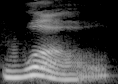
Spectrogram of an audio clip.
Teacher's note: Se nós não temos os R's enrolados, que vem depois das vogais, então nós temos world.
